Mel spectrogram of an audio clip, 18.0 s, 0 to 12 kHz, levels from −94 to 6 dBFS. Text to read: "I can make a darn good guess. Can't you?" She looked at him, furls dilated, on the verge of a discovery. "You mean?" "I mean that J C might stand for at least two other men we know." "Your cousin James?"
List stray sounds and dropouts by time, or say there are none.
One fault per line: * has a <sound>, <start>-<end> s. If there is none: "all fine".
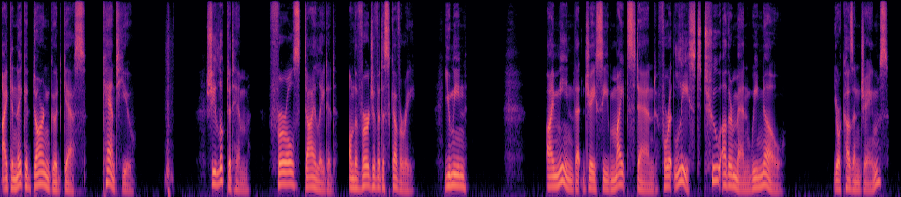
* has a whoosh, 3.3-3.5 s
